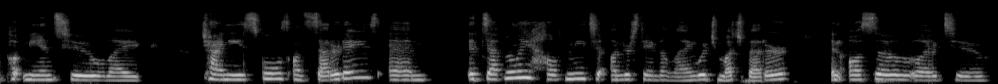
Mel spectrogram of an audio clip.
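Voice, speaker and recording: A young woman giving an informal personal talk in a hesitant, halting way, often filling in with "like". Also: mid-range voice, dark tone. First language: English. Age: young adult.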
